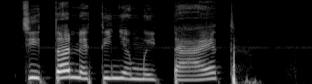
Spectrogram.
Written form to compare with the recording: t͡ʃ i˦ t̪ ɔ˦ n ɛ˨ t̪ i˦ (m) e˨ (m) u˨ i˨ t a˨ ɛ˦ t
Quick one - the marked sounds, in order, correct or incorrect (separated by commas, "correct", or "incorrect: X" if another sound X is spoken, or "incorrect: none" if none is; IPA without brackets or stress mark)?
incorrect: ɲ, correct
